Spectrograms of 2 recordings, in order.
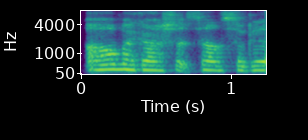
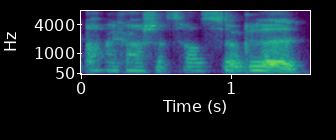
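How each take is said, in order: First: Said in the usual way. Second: Very soft, wistful self-talk; hushed craving. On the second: Retold or imitated. Woman craving a cookie tells herself, hushed and tempted. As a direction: say it under your voice, tempted.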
